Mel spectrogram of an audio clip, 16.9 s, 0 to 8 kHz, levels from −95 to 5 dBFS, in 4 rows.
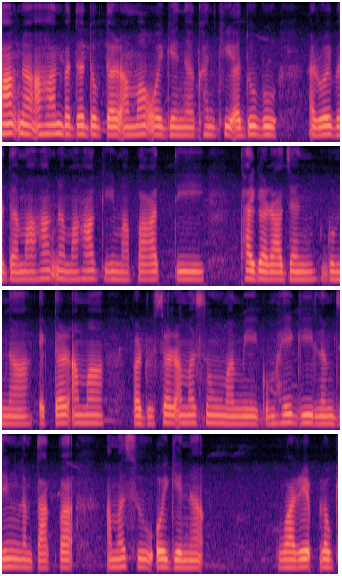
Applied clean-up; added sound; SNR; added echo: none; none; none; none.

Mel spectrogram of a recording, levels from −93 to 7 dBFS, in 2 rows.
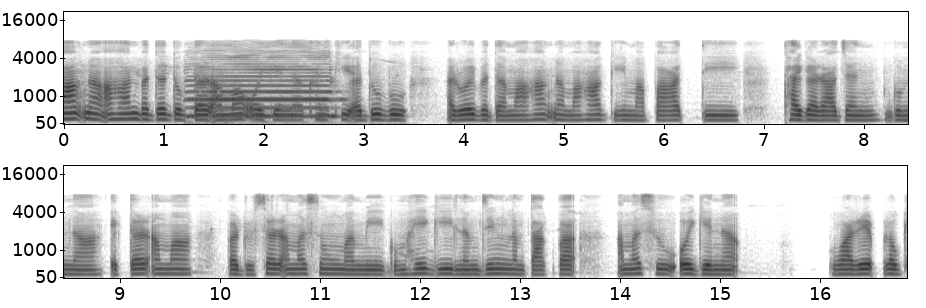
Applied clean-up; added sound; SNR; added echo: neural mask model RNNoise.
